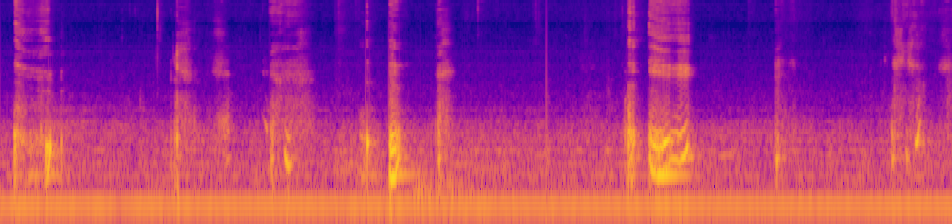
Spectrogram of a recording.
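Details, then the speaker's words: Burping after eating too fast: a series of loud, low, croaking burps with short gulping noises between them, over a steady background hum; hiccups followed. "That's what happens when you eat kind too fast. You get a lot of burps and then a lot of hiccups."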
